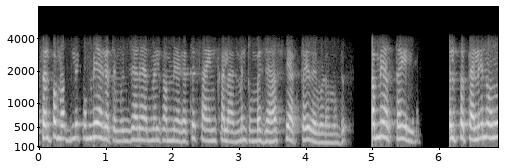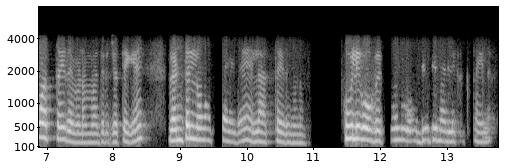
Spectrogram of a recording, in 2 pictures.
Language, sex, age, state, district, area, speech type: Kannada, female, 30-45, Karnataka, Gulbarga, urban, conversation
